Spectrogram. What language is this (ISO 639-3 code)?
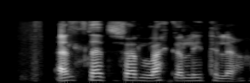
isl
